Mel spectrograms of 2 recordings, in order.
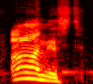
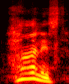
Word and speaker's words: honest: n s t on honest they don't even they don't even pronounce the h honest honest honest you have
